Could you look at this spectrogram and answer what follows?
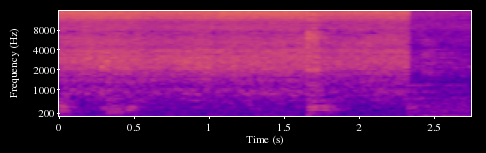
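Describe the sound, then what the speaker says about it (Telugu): Grated carrot fries in a pan over a medium flame, giving a steady loud sizzle and hiss that drops abruptly to a quieter sizzle near the end. "క్యారెట్ తురుముని మొత్తాన్ని యాడ్ చేసుకొని ఇందులో పచ్చివాసన పోయేంత వరకు కూడా మనం స్టవ్ని మీడియం ఫ్లేమ్లోకి అడ్జస్ట్ చేసుకొని ఫ్రై చేసుకోవాలి"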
